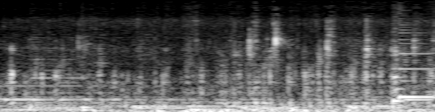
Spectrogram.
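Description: Tuna soft-tofu kimchi stew (sundubu-jjigae) bubbling at a boil in a pan, a steady run of small pops and blips.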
